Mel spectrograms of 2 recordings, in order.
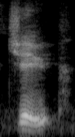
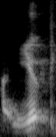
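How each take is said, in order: First: The word begins with a 'j' sound. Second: The word begins with a 'y' sound. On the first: This is how English speakers usually say it. "Dupe is how we we uh, Western European people, English speakers, tend to pronounce it" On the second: This is how it is supposedly meant to be said. "Apparently, we're supposed to say it differently"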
